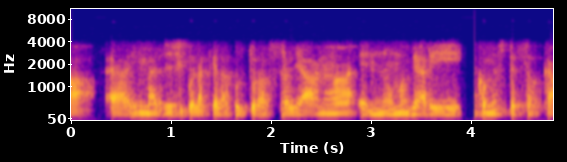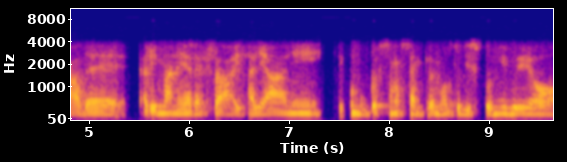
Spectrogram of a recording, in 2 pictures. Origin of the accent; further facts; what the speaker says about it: Friuli-Venezia Giulia, Italy; dicono sempre che sono austriaco, dato che sono friulano.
